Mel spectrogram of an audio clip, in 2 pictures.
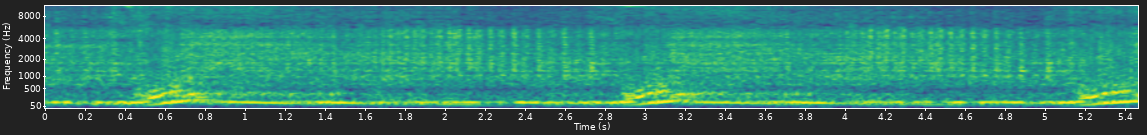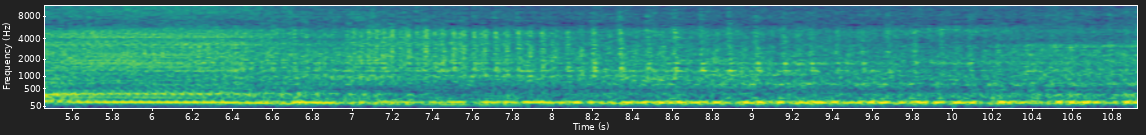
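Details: Freshly assembled Mustang 347 stroker V8 idling, with a light, even top-end tapping that rises with each throttle blip; owner suspects a lifter, unconfirmed.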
